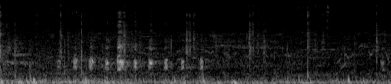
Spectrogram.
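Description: Chickens cluck softly at close range in short, repeated bursts over a low, rumbling background, fairly faint overall.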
